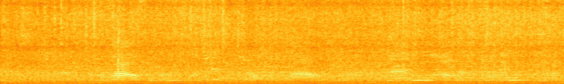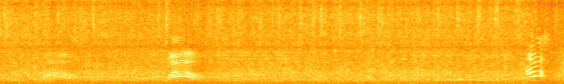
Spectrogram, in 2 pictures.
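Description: A large crowd murmurs and chatters under a wide echoing roof.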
